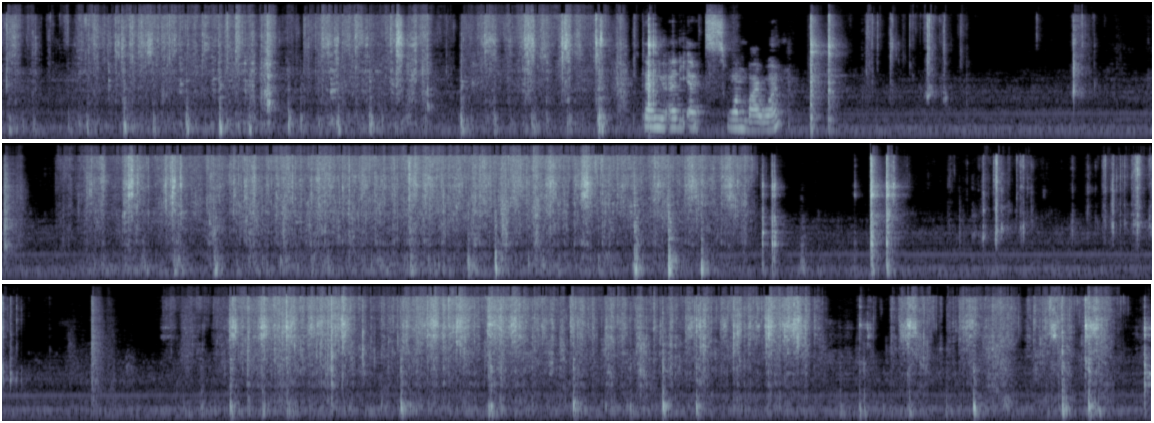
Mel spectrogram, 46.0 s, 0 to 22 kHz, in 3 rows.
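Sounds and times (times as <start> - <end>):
utensil scraping a bowl: 0.0 - 8.4, 16.1 - 25.4, 33.0 - 45.6.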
